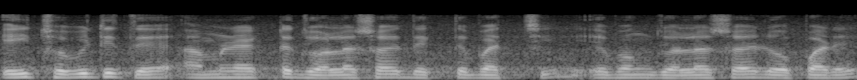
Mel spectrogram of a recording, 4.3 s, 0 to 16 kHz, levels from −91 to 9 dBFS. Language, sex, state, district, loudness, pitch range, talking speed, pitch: Bengali, male, West Bengal, Jhargram, -22 LUFS, 130-145 Hz, 140 wpm, 135 Hz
